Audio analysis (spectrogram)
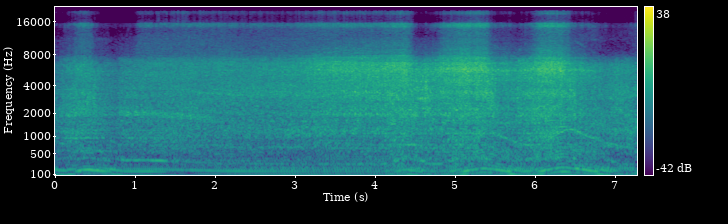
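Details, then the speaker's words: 2007 VW Touran diesel, about 118,000 miles, smoking; suspected blocked DPF back pressure blowing past the front exhaust gasket: rough puffing rasp over the engine note swelling with throttle; exhaust leak. "definitely this guest is escaping from somewhere"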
